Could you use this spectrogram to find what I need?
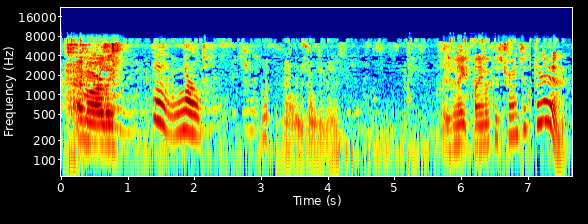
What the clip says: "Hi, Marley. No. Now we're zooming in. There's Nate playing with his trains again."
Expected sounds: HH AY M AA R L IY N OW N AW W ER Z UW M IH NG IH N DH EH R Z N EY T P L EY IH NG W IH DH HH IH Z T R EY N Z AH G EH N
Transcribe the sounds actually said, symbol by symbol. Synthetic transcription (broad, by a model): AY M AA R L IY N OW N AW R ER Z UW M IH NG IH N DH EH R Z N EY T P L EY IH NG W IH DH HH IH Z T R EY N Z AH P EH N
